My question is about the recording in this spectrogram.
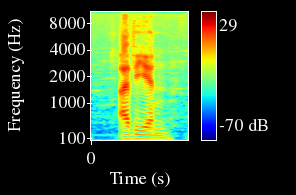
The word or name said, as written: adient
